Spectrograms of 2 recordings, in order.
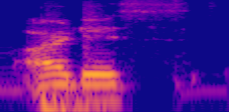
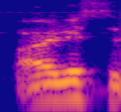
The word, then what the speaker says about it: Artis: So all my social media is at Michael Artis, M-A. Artis is spelled A-R-T-I-S.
